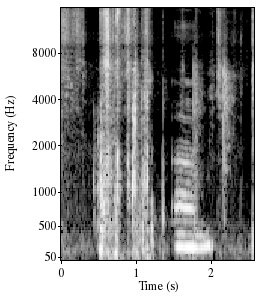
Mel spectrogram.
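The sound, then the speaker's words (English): Papery rustling as several pages of a book of image-and-text entries are flipped in quick succession while someone looks for a page, followed by a short hummed or murmured voice and a bit more rustle. “Here, I'm shuffling because I'm looking.”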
